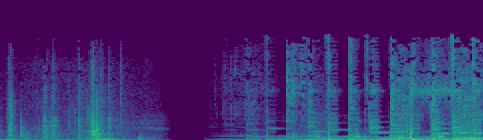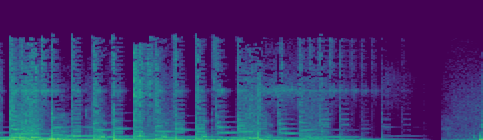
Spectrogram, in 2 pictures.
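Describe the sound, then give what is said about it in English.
Heavy knocking on a door as a guest arrives, a quick burst of thuds followed by a longer, dense run of loud, booming blows, with no one talking. “Knock at the door.”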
